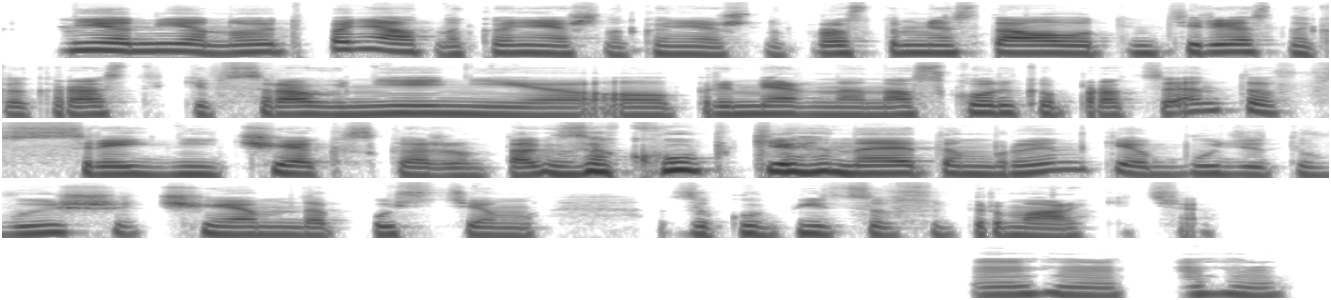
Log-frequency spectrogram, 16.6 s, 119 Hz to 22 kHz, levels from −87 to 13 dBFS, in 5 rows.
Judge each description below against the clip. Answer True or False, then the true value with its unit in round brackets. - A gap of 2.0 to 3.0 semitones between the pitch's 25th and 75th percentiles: True (2.7 semitones)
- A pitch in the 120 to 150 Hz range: False (185 Hz)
